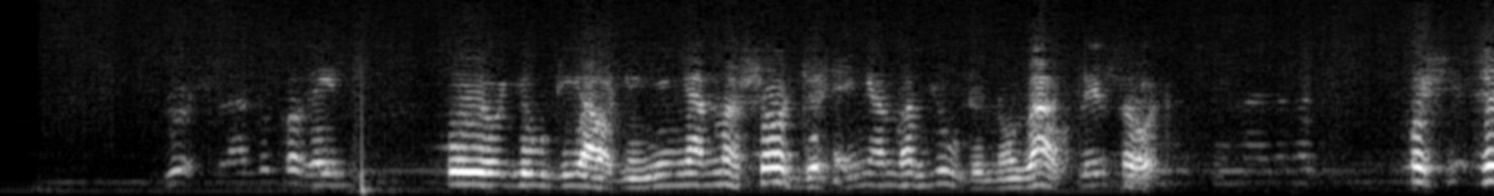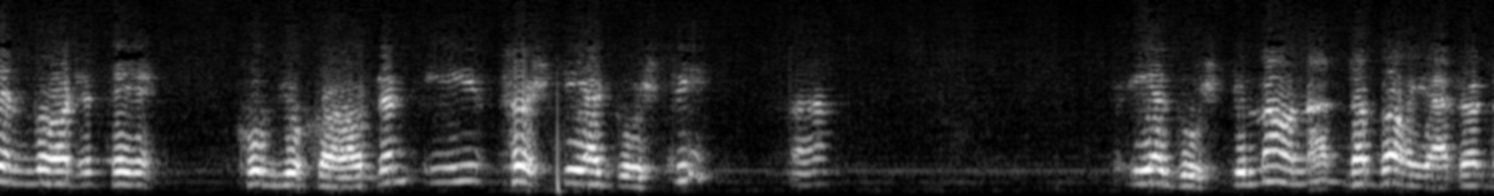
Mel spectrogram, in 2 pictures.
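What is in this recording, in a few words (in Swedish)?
Kristianopel Blekinge, dialekter; Folkminnen; Svenska sagor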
